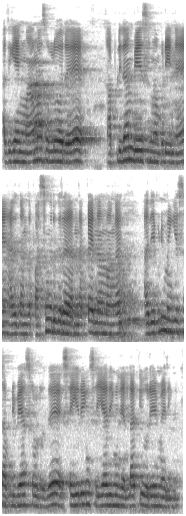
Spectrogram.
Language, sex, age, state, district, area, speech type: Tamil, female, 30-45, Tamil Nadu, Salem, rural, spontaneous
